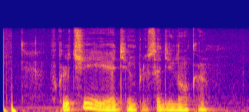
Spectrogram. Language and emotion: Russian, neutral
